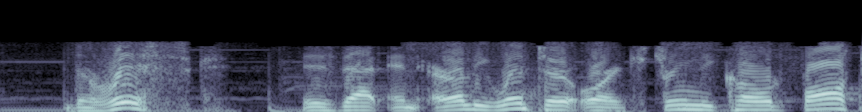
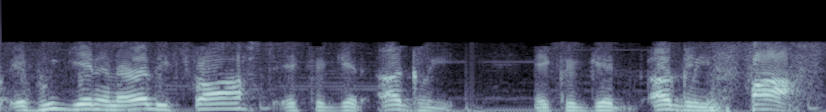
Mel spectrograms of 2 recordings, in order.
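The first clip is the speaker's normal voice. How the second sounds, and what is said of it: Put-on British accent. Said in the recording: “I don't know why I said it with a with a British accent.”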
